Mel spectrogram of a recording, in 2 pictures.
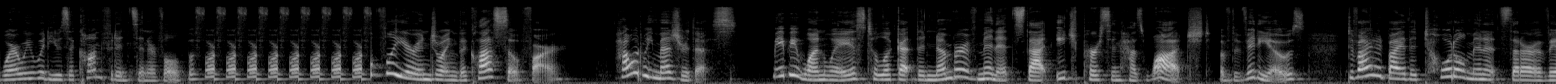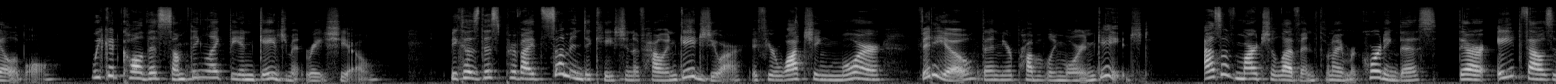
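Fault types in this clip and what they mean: Broken-record loop: a 0.21 s fragment repeats seven times, 2.14 to 3.71 s, replacing the audio there; likely a stalled stream resending its last fragment.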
